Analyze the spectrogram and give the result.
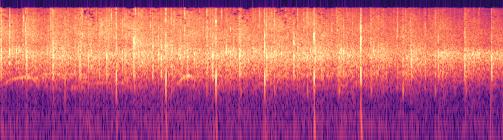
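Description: An audience claps steadily for a couple married a week earlier, a dense, even patter of many hands with sharp individual claps popping out, holding at a constant level for the full five seconds with no voices standing out.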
